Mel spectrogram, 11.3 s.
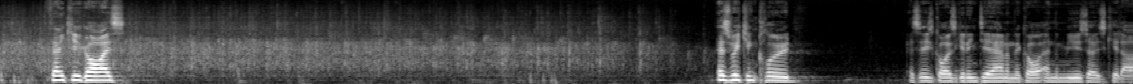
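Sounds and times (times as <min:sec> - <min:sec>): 
speech: 0:00.0 - 0:01.4, 0:07.2 - 0:08.1, 0:09.1 - 0:11.3
audience applause: 0:00.0 - 0:07.2.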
